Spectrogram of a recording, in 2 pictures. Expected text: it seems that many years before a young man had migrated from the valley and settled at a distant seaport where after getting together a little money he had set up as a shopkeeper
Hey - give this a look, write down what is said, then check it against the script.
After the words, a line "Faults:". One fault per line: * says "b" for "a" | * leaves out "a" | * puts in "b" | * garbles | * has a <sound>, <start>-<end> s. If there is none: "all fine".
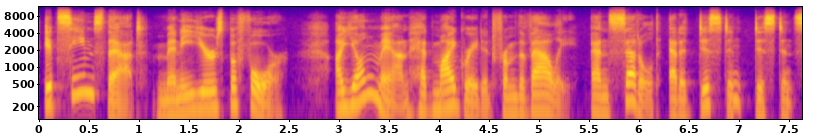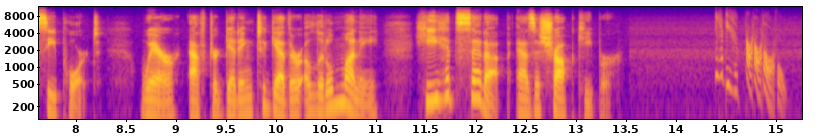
it seems that many years before a young man had migrated from the valley and settled at a distant distant seaport where after getting together a little money he had set up as a shopkeeper
Faults:
* puts in "distant"
* has a chirp, 14.4-15.1 s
